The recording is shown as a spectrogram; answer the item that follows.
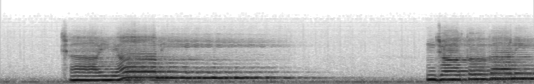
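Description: Film background music: a chant-like voice holds long notes. The first swells in about a second in and slides up in pitch before holding steady, and a second held phrase starts about six and a half seconds in.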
